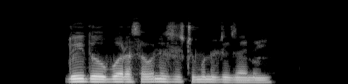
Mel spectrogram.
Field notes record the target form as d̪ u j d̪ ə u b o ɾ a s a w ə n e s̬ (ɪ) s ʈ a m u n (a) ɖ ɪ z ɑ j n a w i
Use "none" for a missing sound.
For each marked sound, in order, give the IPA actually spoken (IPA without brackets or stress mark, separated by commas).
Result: ɪ, a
